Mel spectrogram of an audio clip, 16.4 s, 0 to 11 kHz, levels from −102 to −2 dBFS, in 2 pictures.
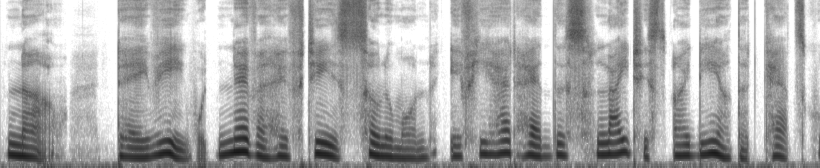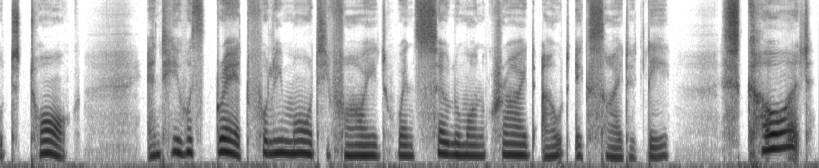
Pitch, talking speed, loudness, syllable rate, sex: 175 Hz, 105 wpm, -23 LUFS, 3.3 syllables/s, female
